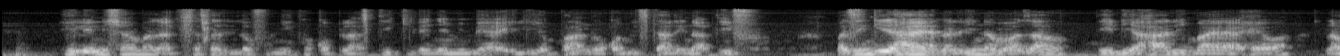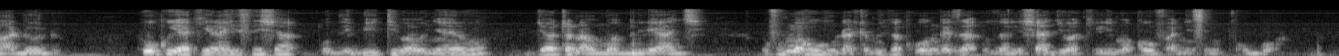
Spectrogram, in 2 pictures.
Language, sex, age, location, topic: Swahili, female, 50+, Nairobi, agriculture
